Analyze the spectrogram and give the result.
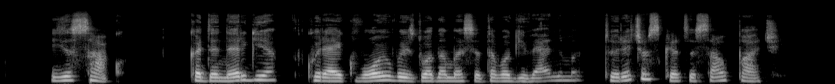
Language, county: Lithuanian, Alytus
